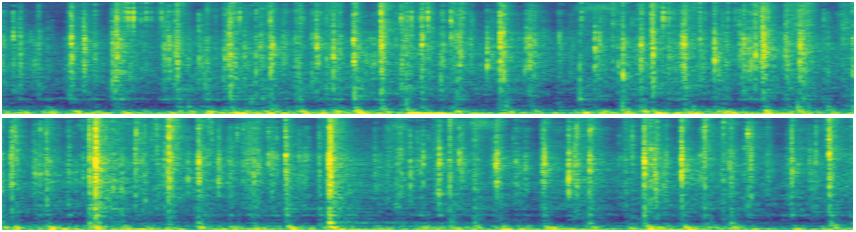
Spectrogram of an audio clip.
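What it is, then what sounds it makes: Plastic keyboard being typed on. Rapid typing on a full-size black plastic backlit RGB gaming keyboard with a hollow housing, pressed with the fingertips of both hands. A dense, steady stream of short key clacks with a deep, hollow low-end thump and faint bright click edges, each dying out quickly.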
